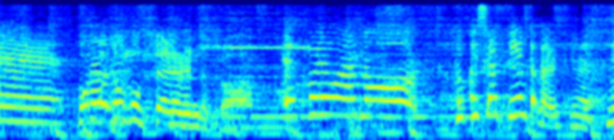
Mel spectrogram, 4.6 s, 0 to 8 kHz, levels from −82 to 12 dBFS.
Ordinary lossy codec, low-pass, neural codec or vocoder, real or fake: none; 7.2 kHz; codec, 32 kHz, 1.9 kbps, SNAC; fake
